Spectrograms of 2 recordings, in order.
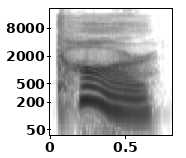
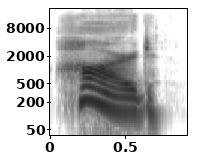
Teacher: Most Americans also pronounce the R at the end of words, for example, car, and before a consonant, for example, hard, as the early settlers did.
